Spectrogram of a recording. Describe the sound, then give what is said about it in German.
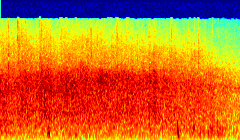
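A room full of people claps steadily, a dense wash of hand claps that holds strong for a few seconds before beginning to taper off. No one speaks over it. “Gebt ihr doch einen Applaus.”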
